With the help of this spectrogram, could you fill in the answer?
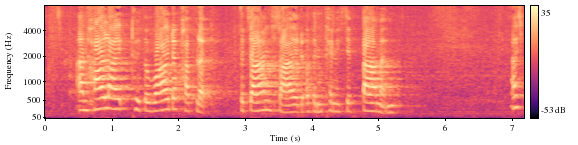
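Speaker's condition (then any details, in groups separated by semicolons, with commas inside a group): Profound deafness; New Zealand Sign Language interpreters in gallery during speech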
